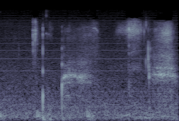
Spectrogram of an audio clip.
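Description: Faint, breathy sounds of a person's voice: a few short, hissy sounds spread through a pause in speech.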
